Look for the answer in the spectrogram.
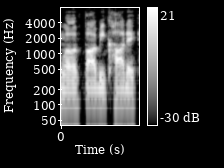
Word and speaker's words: Kotick: but Bobby Kotick, is that how you pronounce it? – Yep.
